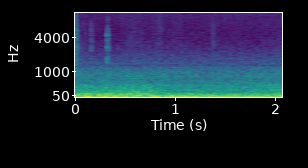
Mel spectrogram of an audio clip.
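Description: Steady low rumble of road and engine noise heard inside the cabin of a moving BMW 520d saloon, whose engine is a 2.0-litre four-cylinder diesel.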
